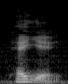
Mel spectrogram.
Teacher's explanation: the second element of the diphthong becomes a yod, paying. And so we're not getting diphthong paying, we're getting paying.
